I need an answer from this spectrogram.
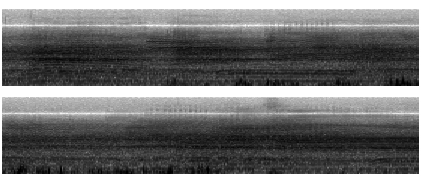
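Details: Chorus of Cotswold sheep and their three-week-old lambs, stirred up thinking the farmer is arriving with food; continuous layered baas, some deep and some higher lamb voices, plus scattered low knocks and shuffling.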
